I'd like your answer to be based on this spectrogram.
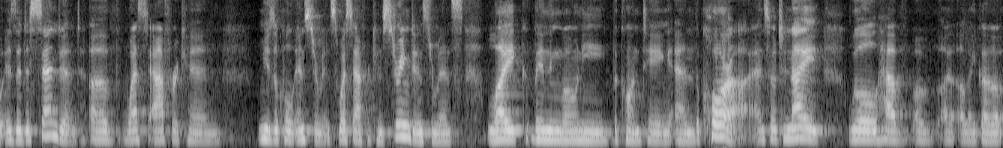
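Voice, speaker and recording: A soft-spoken woman moderating a library panel discussion, speaking in a measured way with frequent pauses and ums. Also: lowish voice. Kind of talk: panel discussion opening talk. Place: library event room. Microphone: handheld mic.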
